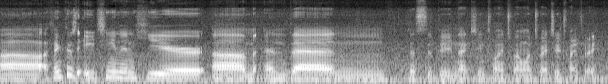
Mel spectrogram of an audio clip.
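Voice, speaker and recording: At a moderate pace and with hardly any pauses, a man speaks in a fairly high voice, with audible room echo and noticeable background noise. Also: ordinary pitch variation. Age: 30s. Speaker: watercolor artist. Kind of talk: casual chat. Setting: livestream while painting.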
